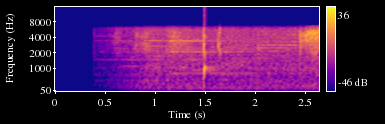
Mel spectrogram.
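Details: Hiccups in a girl, a single sharp hiccup click heard over background music.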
